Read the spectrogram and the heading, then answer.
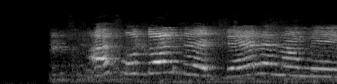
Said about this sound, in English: Children and parents crowd the waiting room in the United Health Center's clinic for low-income patients in Parlier.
